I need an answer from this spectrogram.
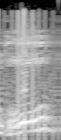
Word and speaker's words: Rohr: The name on it is Martina Rohr. That's R-O-H-R. If my A-level German is still functioning, I think that pronunciation is correct.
